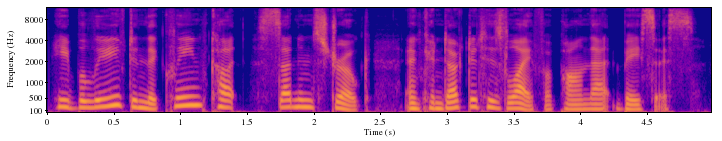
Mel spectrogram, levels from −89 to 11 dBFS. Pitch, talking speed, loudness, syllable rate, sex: 200 Hz, 180 wpm, -17 LUFS, 5.2 syllables/s, female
